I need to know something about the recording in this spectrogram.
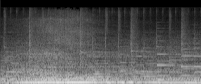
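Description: Background music with held notes over a vintage car driving past; its engine and tyre noise swell in the first two seconds as it nears.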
